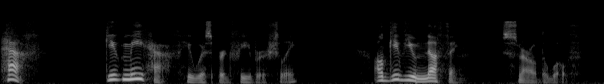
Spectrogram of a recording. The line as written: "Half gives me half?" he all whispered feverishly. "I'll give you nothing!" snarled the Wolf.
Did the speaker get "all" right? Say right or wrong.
wrong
